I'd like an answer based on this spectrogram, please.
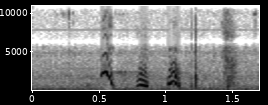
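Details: Nine-month-old female Staffordshire Bull Terrier doing basic training and tricks, letting out a quick series of three or four short, high, falling whimpers and yips within about a second.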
